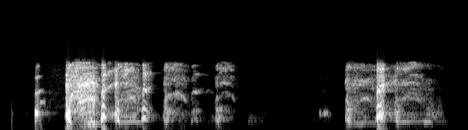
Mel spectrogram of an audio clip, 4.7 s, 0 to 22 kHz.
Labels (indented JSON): {
  "expert_labels": [
    {
      "quality": "good",
      "cough_type": "wet",
      "dyspnea": false,
      "wheezing": false,
      "stridor": false,
      "choking": false,
      "congestion": false,
      "nothing": true,
      "diagnosis": "lower respiratory tract infection",
      "severity": "mild"
    }
  ],
  "age": 42,
  "gender": "male",
  "respiratory_condition": true,
  "fever_muscle_pain": false,
  "status": "symptomatic"
}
